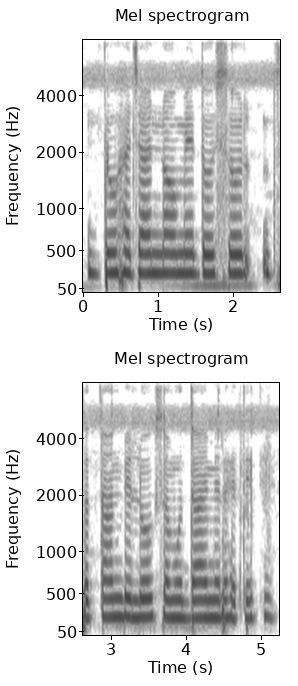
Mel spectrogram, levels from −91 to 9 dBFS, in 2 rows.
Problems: constant background noise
